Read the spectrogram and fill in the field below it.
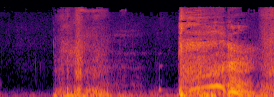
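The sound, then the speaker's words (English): A person coughs in two bursts: a rough, harsh cough, a short pause, then a louder hacking fit with a strained, voiced edge. “Oh, I swear someday I'm going to get a hernia just by coughing.”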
